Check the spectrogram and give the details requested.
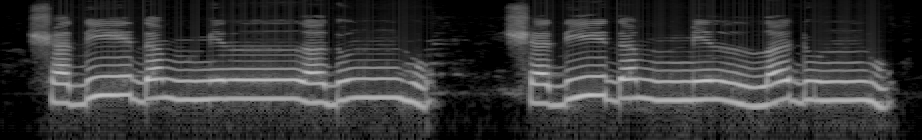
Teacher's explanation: Nah, ini merupakan idgham bila gunnah karena huruf nun sukun bertemu huruf lam bertanda tasydid. Dibaca lebur tanpa dengung dan bunyi tanwinnya hilang.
